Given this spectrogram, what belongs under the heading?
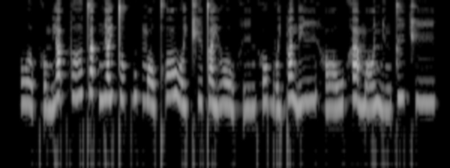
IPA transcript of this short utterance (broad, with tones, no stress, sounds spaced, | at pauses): ʋ ɤː˧˩ p̚ h o˩ m j a˥˨ k̚ f ɤː˧˥ t̪ a˥˨ t̚ ɲ a˧˥ j t̪ oː˧ k̚ ʋ u˥˨ p̚ m ɔː˧˩ w kʰ ɔː˧˥ ʋ o˩ j kʰ i˧˩ t̪ a˧˩ j ʋ oː˧˩ w h iː˩ ŋ h o˧ b o˩ j b a˥˨ n j iː˧ h ɔː˩˧ w h a˥˨ m ɔː˩˧ ɲ e˩ ŋ t̪ iː˧˥ kʰ iː˧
